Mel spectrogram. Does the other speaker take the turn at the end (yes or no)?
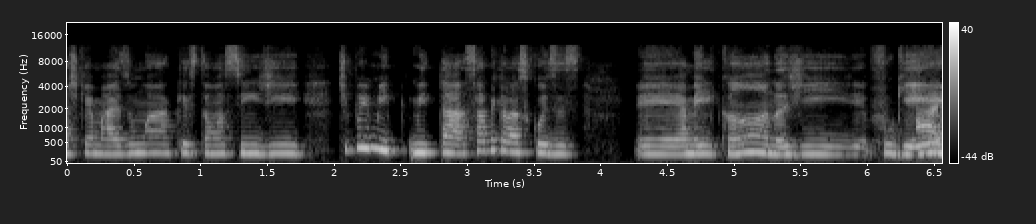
yes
